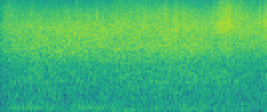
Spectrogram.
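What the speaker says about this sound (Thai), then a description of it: "ฝนตกหนักก่อนที่จะเดินทางไปหาน้อง ๆ ได้" Heavy rain pours steadily as a dense, loud, even hiss with no break, with wind in the scene and no voices.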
